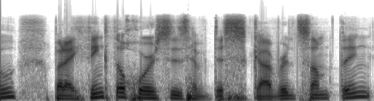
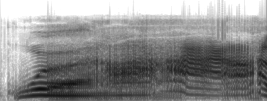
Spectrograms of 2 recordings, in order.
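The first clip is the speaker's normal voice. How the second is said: mock wail; 13 semitones higher than usual. Imitating someone plunging to death, high mock wail. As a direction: wail like you're falling.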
